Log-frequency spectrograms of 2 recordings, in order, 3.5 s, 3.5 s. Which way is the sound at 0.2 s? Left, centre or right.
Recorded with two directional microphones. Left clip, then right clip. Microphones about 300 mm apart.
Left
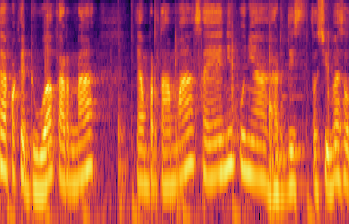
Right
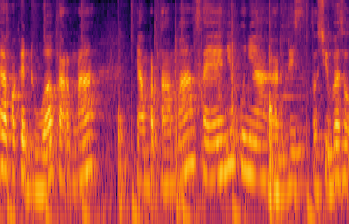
Centre.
